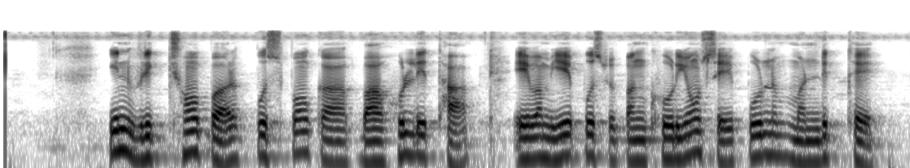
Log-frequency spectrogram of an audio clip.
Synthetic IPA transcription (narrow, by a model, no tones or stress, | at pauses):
ɪnʋɪɾɪk̚ʃʰõpɐɾpʊspõkabaːhʊljt̪ʰaːeːʋəmjepʊsppə̃ŋkʰuːɽijõsepuːɾnəmə̃ɳɖɪt̪ʰːeː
